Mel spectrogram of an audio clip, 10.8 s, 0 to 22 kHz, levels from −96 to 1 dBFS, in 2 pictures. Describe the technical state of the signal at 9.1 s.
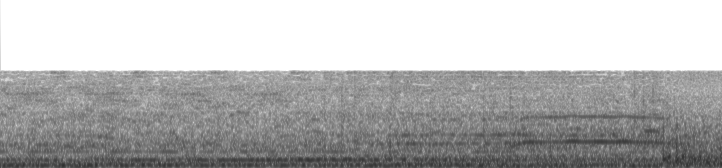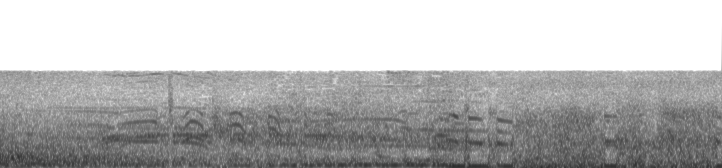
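At 9.1 s the sound drops out briefly, from 9.08 to 9.14 s. For those 60 ms it gives way to a steady, featureless noise bed, then returns. This is most likely sound dropped by the voice detector. The sender judged the signal to be background and stopped transmitting. The receiver filled the gap with generated comfort noise. The filler, like the surrounding audio, has nothing above 4 kHz, which fits a narrowband telephone codec.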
